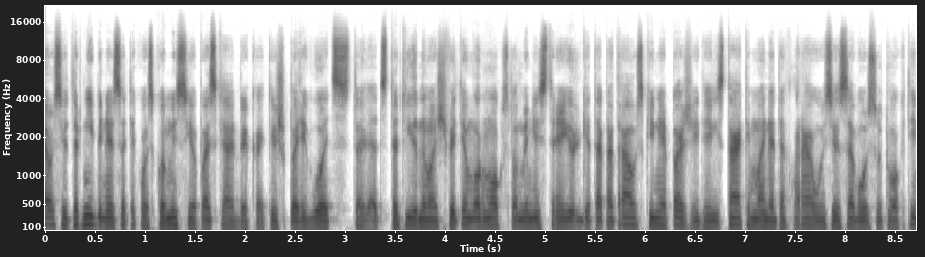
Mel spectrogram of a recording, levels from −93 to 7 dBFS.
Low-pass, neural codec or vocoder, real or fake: 19.8 kHz; codec, 44.1 kHz, 2.6 kbps, DAC; fake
